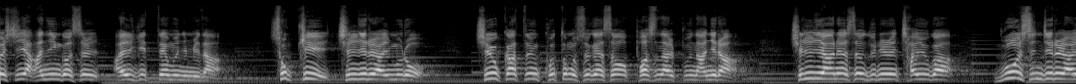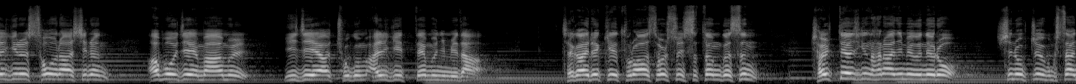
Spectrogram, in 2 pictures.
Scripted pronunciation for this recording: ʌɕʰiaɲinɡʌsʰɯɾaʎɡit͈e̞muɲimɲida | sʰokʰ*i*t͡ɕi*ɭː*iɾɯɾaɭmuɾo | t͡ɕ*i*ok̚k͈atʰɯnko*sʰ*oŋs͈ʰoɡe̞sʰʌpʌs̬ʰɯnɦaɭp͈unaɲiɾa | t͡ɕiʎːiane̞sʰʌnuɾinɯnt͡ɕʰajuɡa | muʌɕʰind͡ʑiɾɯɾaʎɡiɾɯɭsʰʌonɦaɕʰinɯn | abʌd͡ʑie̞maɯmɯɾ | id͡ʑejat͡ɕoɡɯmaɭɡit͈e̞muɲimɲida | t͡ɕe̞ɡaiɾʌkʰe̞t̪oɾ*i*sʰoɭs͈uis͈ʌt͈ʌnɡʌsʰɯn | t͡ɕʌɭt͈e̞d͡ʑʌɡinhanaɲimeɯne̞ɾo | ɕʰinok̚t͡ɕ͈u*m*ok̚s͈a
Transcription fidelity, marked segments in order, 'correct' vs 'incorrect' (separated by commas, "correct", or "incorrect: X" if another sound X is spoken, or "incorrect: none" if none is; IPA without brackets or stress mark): correct, incorrect: ʎː, correct, incorrect: tʰ, incorrect: a, correct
